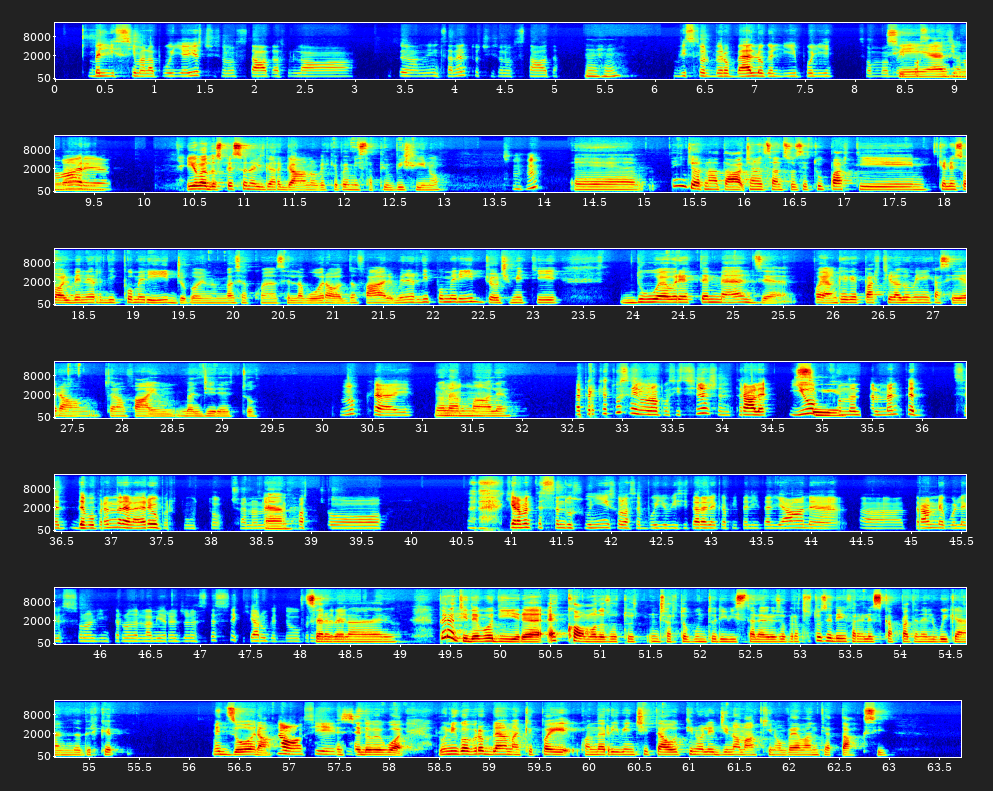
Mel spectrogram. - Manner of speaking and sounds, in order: static; distorted speech; "cioè" said as "ceh"; tapping; "cioè" said as "ceh"; unintelligible speech
- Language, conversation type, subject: Italian, unstructured, Che cosa fai di solito nel weekend?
